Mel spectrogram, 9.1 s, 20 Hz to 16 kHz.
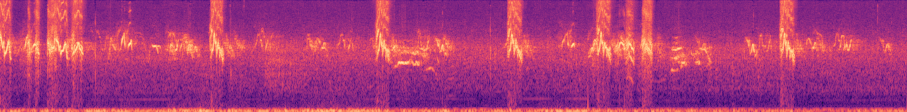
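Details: Osprey at its ranch nest, evening of 27 July 2016, third fish of the day, nest camera: a long sequence of insistent high whistled chirps, run together in clusters, with frequent loud wind thumps and a low background rumble.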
